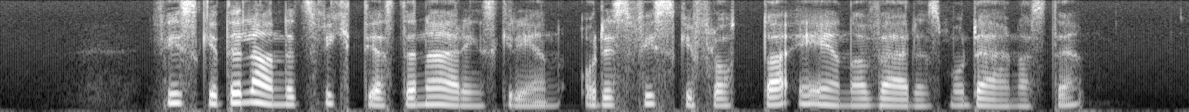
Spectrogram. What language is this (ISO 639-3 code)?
swe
